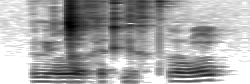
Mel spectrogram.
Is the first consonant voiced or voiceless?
voiced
